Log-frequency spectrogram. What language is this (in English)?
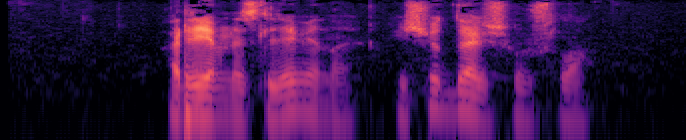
Russian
